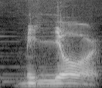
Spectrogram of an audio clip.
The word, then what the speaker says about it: melhor: Ele será pronunciado como li. Vocês vão substituir mentalmente por li. Vocês vão ver que fica bem fácil fazendo isso. Vamos lá. Melhor. Então, substituam mentalmente aqui por li.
